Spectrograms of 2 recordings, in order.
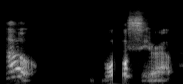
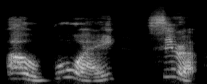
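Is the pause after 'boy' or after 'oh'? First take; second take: after oh; after boy. First: The pause comes after the word oh. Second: The pause comes after the word boy.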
